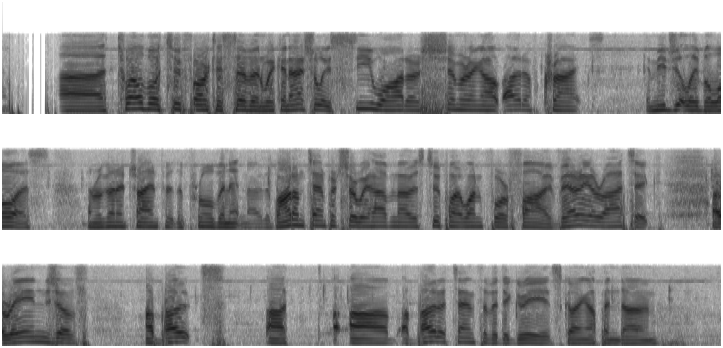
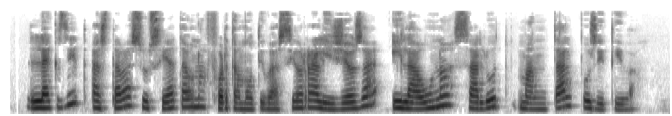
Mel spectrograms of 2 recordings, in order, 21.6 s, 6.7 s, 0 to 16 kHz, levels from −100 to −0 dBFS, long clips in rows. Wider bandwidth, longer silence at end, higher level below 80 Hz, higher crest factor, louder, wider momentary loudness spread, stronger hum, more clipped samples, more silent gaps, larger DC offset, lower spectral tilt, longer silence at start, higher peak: second, 5.4 kHz vs 11.5 kHz; second, 0.15 s vs 0.35 s; first, -44 dBFS vs -70 dBFS; about the same, 14 dB vs 18 dB; first, -19 LUFS vs -23 LUFS; first, 14 LU vs 9 LU; neither; neither; first, 0.25-0.43 s vs none; neither; first, -6.5 dB/octave vs -4 dB/octave; second, 0 s vs 0.25 s; about the same, -6 dBFS vs -4 dBFS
